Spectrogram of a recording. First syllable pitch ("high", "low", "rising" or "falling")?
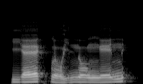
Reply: rising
